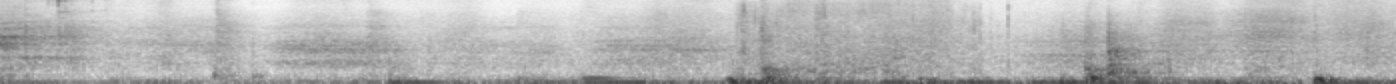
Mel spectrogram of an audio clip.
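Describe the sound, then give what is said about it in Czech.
A set of three keys, the larger one for a lock, is pulled out and handled, with several sharp metallic clicks and jingles over a low rustling rumble. No one speaks. “Vytáhneme klíče od Božen, od stovečky Boženovic, od Božky z Božkova.”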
